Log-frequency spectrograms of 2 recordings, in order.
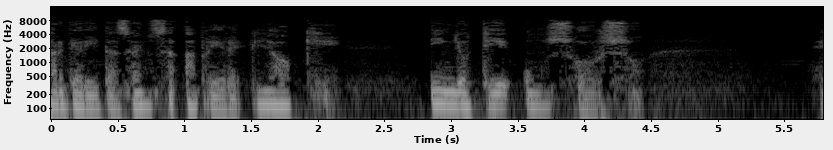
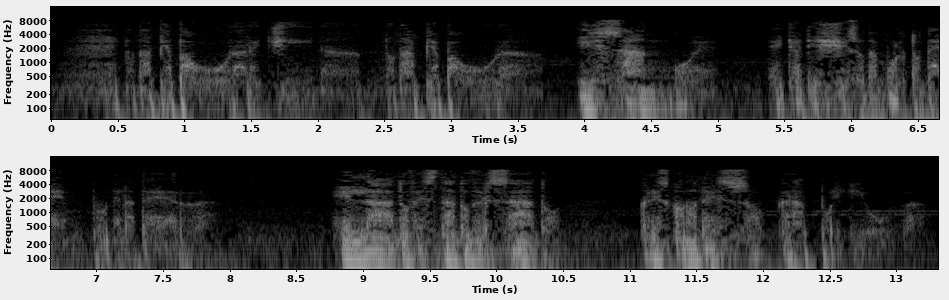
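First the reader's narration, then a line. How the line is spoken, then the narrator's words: Two voices whispering. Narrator (Italian): Due voci le sussurrarono in tutte e due gli orecchi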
